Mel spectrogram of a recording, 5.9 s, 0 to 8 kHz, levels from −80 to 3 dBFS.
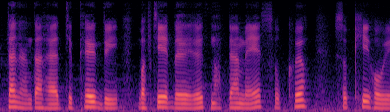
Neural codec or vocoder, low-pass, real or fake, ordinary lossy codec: codec, 16 kHz, 0.5 kbps, FunCodec, trained on Chinese and English, 25 frames a second; none; fake; none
